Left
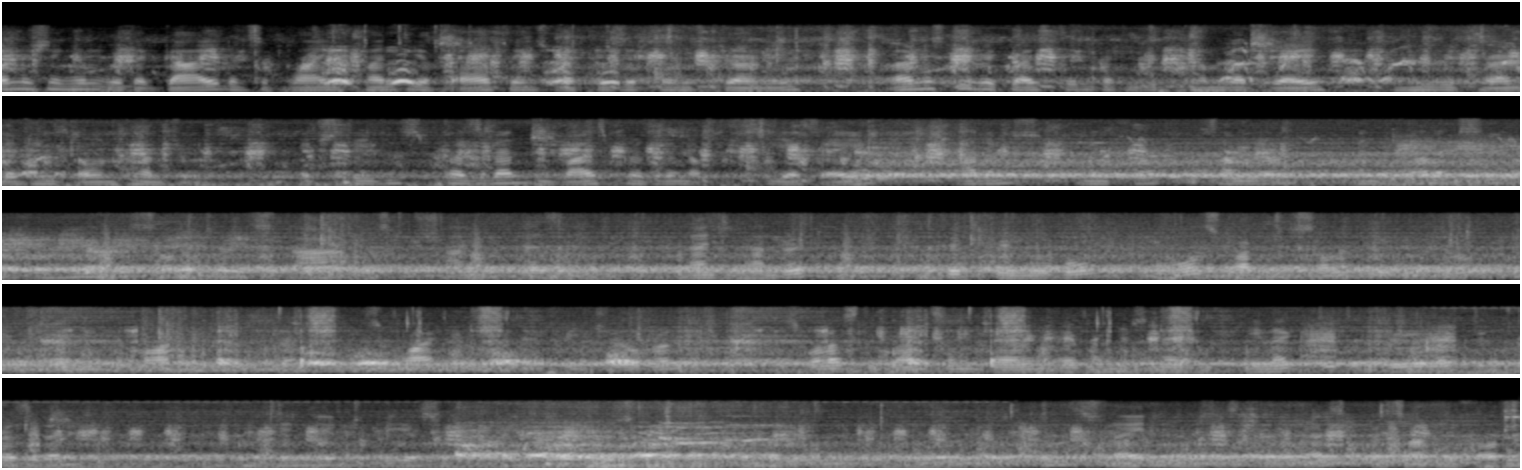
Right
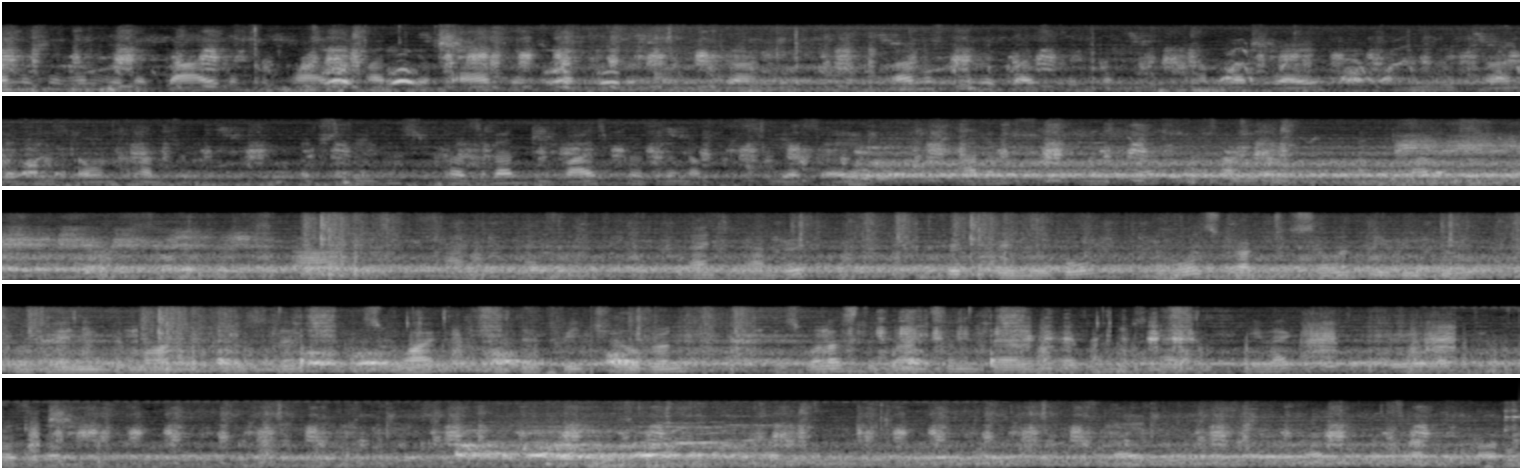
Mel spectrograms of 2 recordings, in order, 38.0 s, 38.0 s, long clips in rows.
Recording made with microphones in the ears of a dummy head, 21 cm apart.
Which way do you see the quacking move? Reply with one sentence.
In this clip you hear the quacking go left and come back.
